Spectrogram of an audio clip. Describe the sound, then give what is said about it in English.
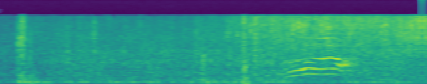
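Rain falling on a car: a steady, dense hiss of drops with scattered low thumps, fairly loud and continuous throughout. “In the car, Elle watches Connor in the rain trying to fix a windshield wiper.”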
